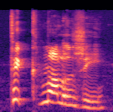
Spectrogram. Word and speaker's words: technology: طب الكلمات ديت بتتنطق كي، كي، فانا بقولها technology.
